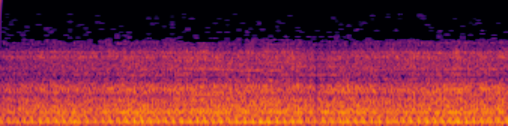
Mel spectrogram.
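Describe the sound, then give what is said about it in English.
A car engine hums steadily as the car drives downtown into a manufacturing district, a continuous low, even drone with a slight rhythmic throb and no other sounds. “I kept driving downtown to the west side into the manufacturing district.”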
